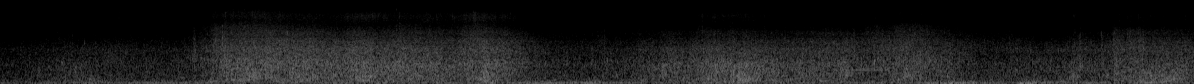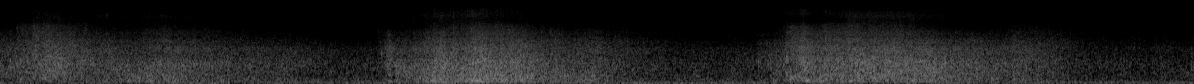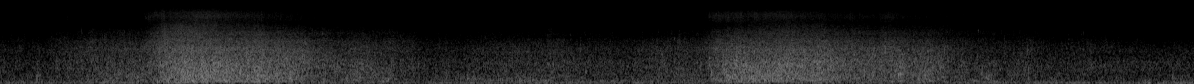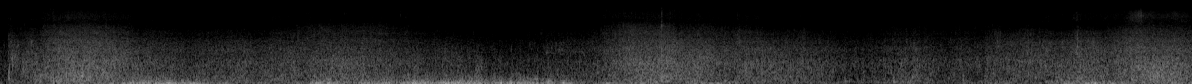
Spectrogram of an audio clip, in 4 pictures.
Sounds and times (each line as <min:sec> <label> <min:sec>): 0:00.0 waves 0:47.7
0:00.0 wind 0:47.7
